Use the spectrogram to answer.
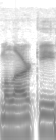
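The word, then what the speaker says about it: Mularkey: was out Tuesday Mike malar Malarkey did I pronounce it right Mike Malarkey yes Mike Malarkey now as interim head coach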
